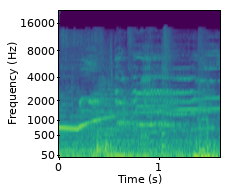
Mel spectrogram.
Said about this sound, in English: It's a chicken? Yes. Blood for you.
